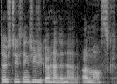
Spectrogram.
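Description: A woman's voice: medium pitch, a little fast, a bit bright. A young woman chatting casually as she plays a card game on a live stream at home, reading cards aloud and thanking viewers. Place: home room.

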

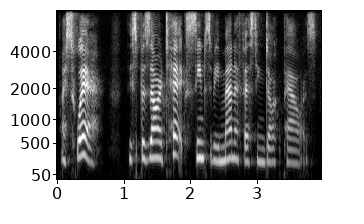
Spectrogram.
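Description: A young female student , played by a voice actress, confides in her video diary in a fairly high voice. The delivery is dramatic, made for a horror audio story, and the sound is close and dry. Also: normal speed, no echo, close to an everyday voice. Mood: uneasy, obsessed.

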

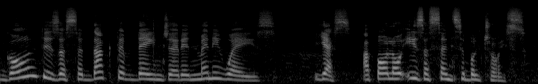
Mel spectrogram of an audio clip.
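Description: A woman's voice: on the high side, normal speed, a bit bright, slight background noise, close to an everyday voice. An actress playing a shrewd, enigmatic older woman of ancient Greece in a video game, composed and cryptic. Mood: testing, composed.

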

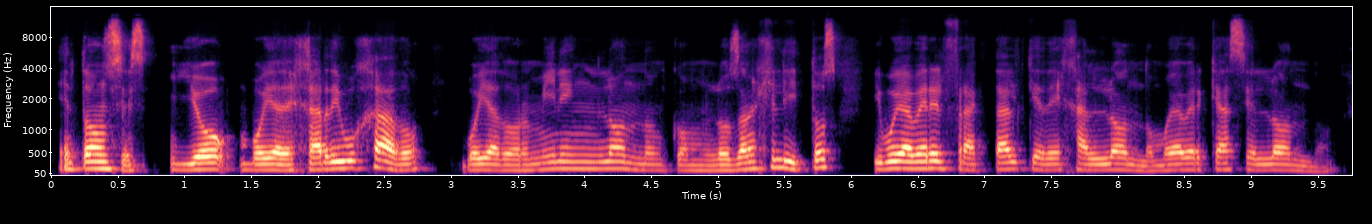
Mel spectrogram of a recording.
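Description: Guy walking thru forex charts, mellow warm voice, chatty, keeps checking in w viewers. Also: medium pitch, steady tone, a little slow, few pauses. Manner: casual, explanatory, frequent "¿ok?" check-ins. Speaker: forex trading instructor. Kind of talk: screen-share trading lesson.

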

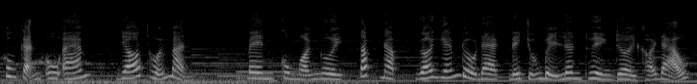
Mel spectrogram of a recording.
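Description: A woman's voice: high-pitched, animated, moderate pace. A woman reading scripted fairy-tale narration as the narrator of a cartoon. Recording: music bed behind the voice. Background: background music.

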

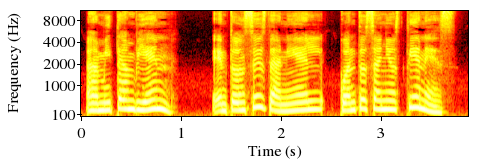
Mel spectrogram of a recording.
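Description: A woman's voice: on the high side, slow, mellow, no room sound, clean studio sound. Woman voicing Isabella, a friendly young traveler. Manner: clear careful enunciation. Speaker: voice actor in language lesson dialogue. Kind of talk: scripted slow and normal-speed lesson dialogue.

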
